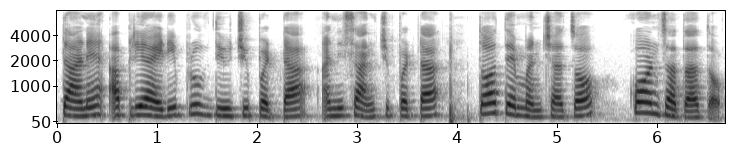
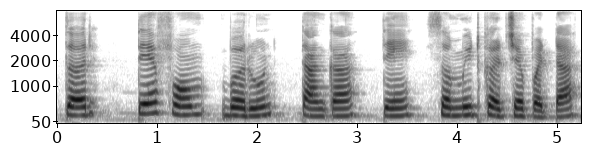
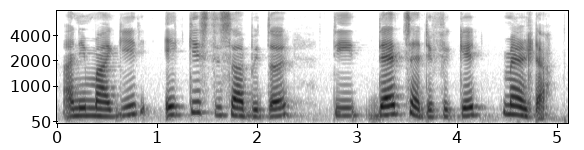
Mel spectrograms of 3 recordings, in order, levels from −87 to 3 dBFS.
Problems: none marked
